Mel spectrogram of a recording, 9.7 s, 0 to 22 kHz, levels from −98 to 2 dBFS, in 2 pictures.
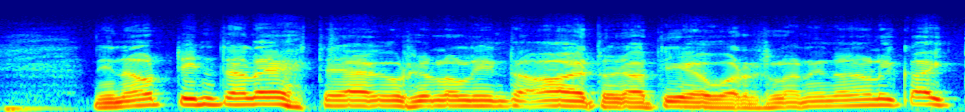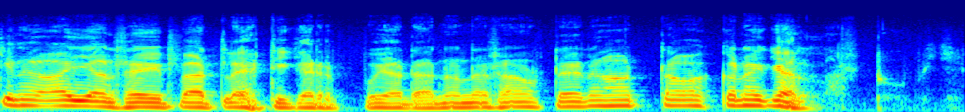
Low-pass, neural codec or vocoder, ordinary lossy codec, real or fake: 14.4 kHz; vocoder, 44.1 kHz, 128 mel bands every 256 samples, BigVGAN v2; none; fake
